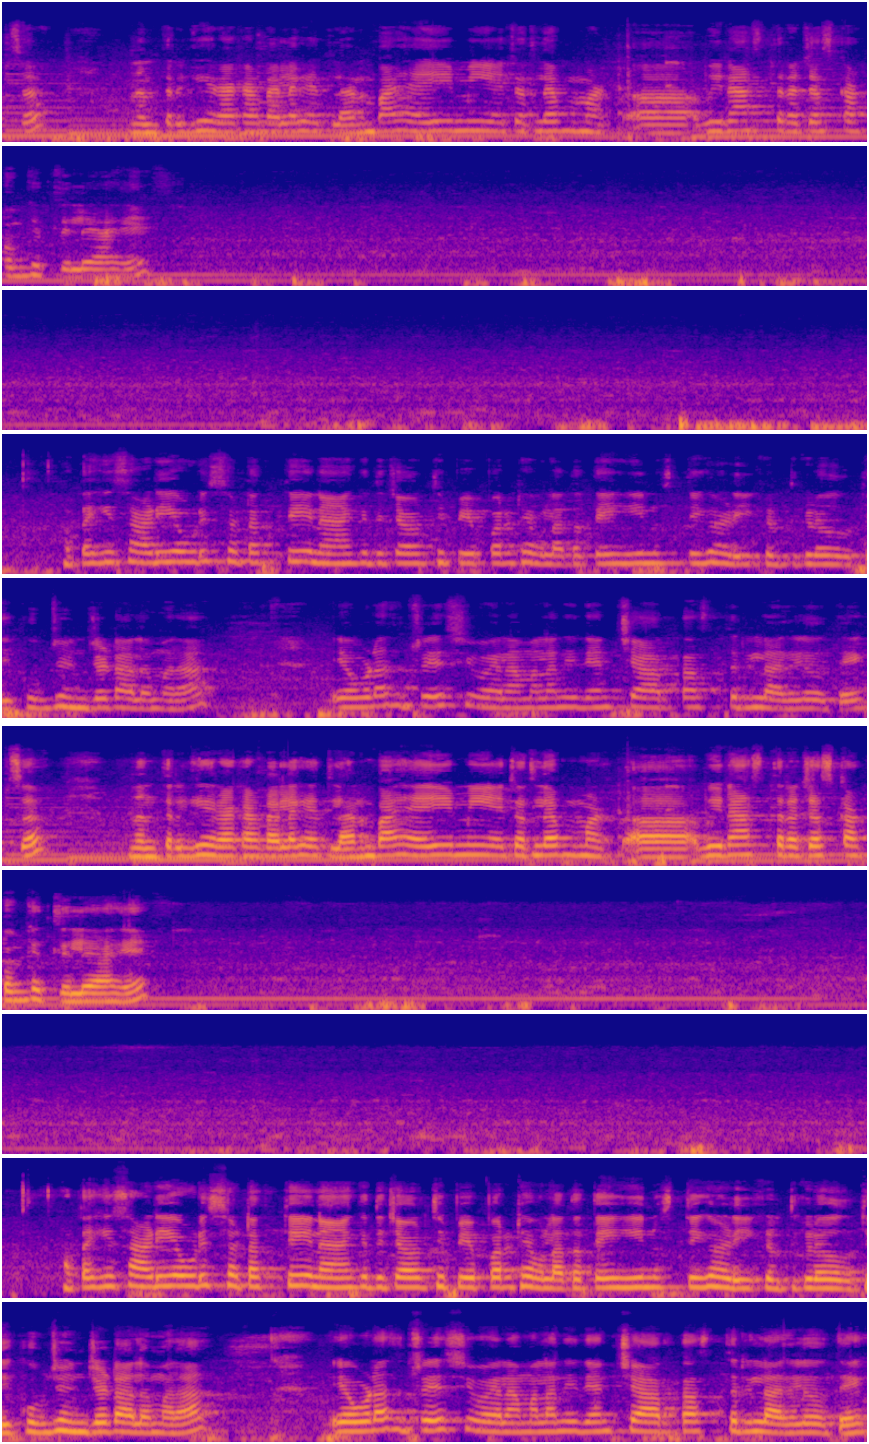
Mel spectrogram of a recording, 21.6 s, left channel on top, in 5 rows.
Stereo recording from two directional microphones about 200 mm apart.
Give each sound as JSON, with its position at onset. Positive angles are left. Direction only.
{"t": 0.7, "sound": "a woman's voice", "side_deg": -25}
{"t": 13.3, "sound": "a woman's voice", "side_deg": -20}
